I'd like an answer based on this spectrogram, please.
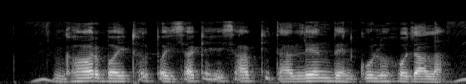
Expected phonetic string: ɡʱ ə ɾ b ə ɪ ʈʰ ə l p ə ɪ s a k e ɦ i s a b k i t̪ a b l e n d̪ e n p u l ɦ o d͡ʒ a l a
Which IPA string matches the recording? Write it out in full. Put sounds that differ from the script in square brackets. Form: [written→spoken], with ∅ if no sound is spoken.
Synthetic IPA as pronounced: ɡʱ ə ɾ b ə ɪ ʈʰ ə l p ə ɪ s a k e ɦ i s a b k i t̪ a b l e n d̪ e n [p→k] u l ɦ o d͡ʒ a l a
